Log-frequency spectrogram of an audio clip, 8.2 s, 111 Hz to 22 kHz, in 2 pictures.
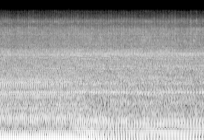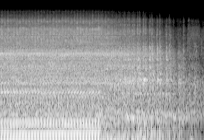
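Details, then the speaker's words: Bad Boy zero-turn mower, Kohler 7000 KT745 engine bogging, each cylinder tested by unplugging one plug wire: rough, lumpy idle about 200 beats a minute unchanged with a plug pulled, then dies; one cylinder not firing. "Let's test these cylinders independently to make sure they are both working we'll unplug one cylinder see what kind of difference that"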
